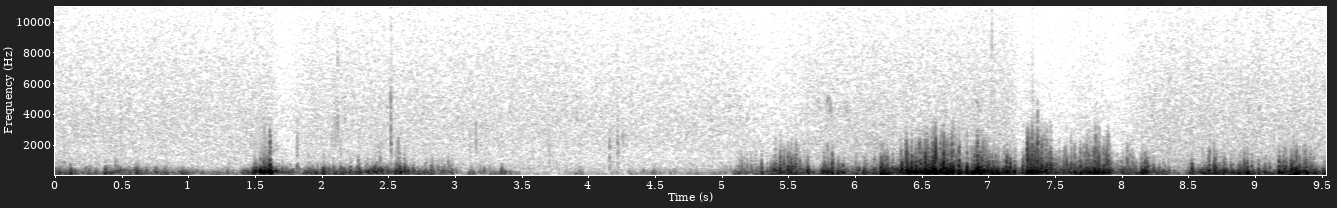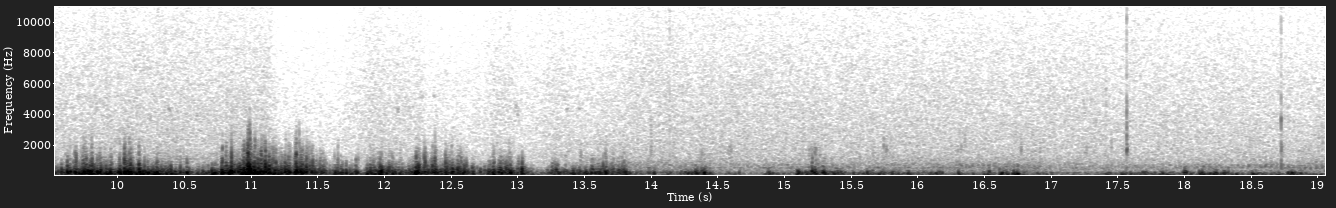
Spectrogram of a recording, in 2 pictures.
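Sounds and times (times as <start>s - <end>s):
wind buffeting microphone: 0.0s - 3.5s, 4.4s - 19.0s.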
